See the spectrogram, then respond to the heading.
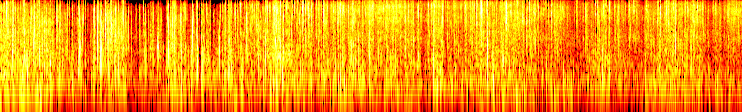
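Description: A thin, clear plastic bag is bunched on top of a camera and crinkled by fingertips, with both hands pressing and rubbing the plastic. The result is a steady stream of dense, bright crackling and rustling with many overlapping sharp crinkles. There are a few louder bursts throughout.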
